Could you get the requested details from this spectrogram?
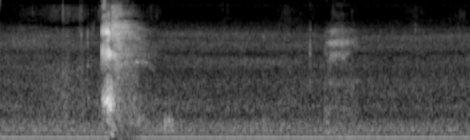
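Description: One sharp, forceful sneeze over steady low engine hum, then quiet.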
